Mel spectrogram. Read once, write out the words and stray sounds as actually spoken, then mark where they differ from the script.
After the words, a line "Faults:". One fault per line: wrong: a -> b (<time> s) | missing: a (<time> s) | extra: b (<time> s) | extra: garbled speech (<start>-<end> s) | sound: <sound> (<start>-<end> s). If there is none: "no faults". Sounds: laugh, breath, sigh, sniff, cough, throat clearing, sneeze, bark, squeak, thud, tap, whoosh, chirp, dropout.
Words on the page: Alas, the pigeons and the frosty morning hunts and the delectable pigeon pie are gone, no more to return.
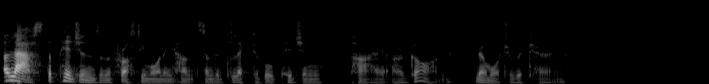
Alas, the pigeons and the frosty morning hunts and the delectable pigeon pie are gone, no more to return.
Faults:
no faults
